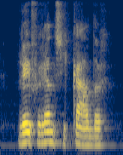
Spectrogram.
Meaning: frame of reference: 1. system of organising thought containing prior beliefs 2. diagram or system from where an observer observes (relative) motion
- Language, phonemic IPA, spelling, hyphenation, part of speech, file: Dutch, /reː.fəˈrɛn.(t)siˌkaː.dər/, referentiekader, re‧fe‧ren‧tie‧ka‧der, noun, Nl-referentiekader.ogg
